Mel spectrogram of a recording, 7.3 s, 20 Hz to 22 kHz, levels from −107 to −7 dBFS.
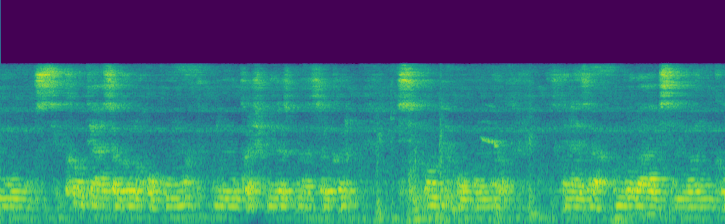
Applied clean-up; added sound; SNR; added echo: none; Sliding door / Train; 15 dB; reverberation time 0.7 s.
